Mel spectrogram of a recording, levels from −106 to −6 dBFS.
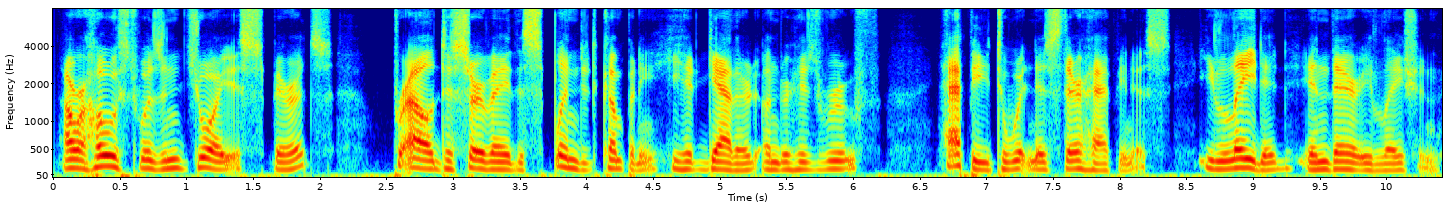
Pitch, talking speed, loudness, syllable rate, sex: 145 Hz, 155 wpm, -22 LUFS, 4.8 syllables/s, male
